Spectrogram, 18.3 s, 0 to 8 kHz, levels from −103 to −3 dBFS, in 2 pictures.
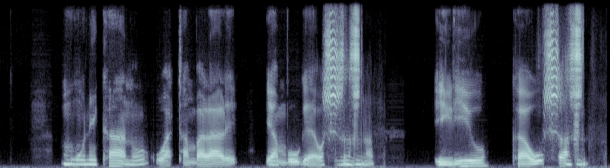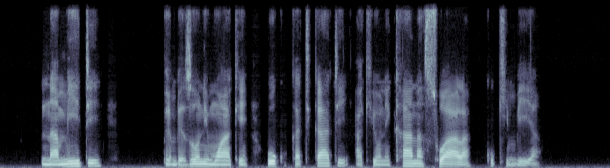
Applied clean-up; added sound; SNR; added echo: neural diffusion model UNIVERSE++.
